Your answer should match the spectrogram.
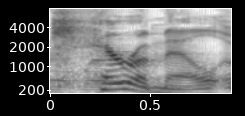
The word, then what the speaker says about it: Carmel: I believe it's pronounced Carmel. – Oh, see, I thought this was Carmel, like by Big Sur. – Caramel, Ohio.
